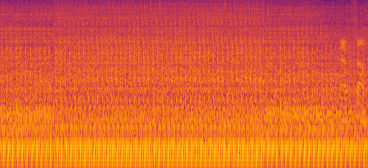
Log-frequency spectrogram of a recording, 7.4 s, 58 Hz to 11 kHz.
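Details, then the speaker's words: 2018 Polaris Sportsman ACE 570 after an oil pump chain replacement and an oil top-off: steady, even idle thump with no rattle or tapping. It sounds healthy, but the engine still burns oil and worn rings are suspected; normal idle. "got the oil tapped off down and it sounds much healthier hear the sounds"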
